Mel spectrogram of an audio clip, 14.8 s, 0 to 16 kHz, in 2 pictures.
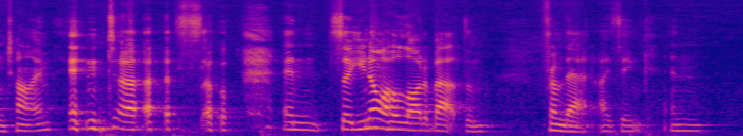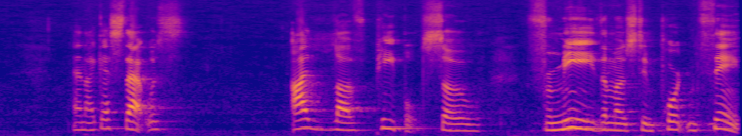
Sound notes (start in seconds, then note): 0.7 laughs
